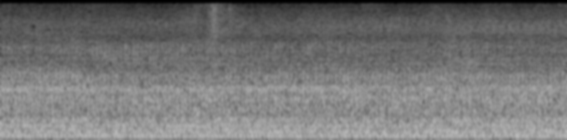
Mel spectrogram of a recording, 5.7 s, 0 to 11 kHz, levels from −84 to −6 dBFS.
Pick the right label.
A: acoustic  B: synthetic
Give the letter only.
A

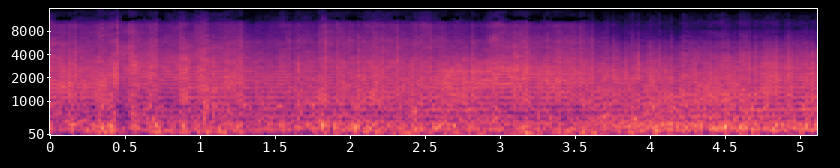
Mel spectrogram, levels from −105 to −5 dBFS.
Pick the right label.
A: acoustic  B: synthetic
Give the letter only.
B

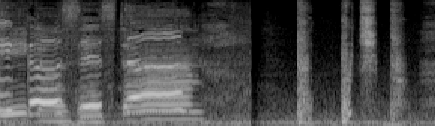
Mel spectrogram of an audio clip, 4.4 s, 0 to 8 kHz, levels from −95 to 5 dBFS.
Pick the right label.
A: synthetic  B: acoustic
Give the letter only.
B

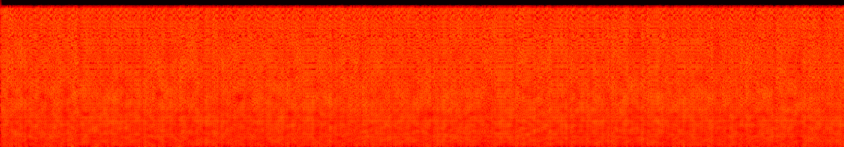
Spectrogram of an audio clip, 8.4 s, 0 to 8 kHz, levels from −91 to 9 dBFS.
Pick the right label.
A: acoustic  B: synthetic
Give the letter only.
B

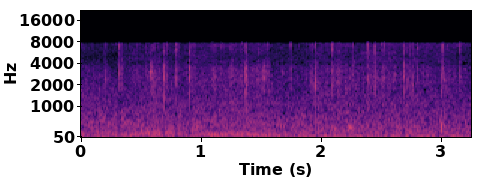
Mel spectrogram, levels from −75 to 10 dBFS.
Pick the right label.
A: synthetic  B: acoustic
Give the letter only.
B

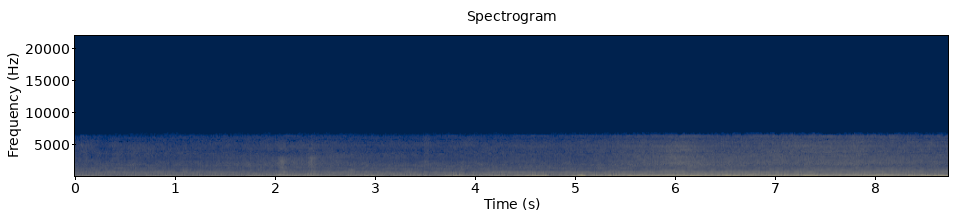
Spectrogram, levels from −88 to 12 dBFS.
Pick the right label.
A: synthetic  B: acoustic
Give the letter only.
A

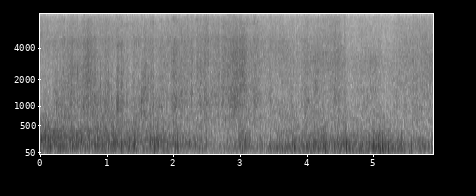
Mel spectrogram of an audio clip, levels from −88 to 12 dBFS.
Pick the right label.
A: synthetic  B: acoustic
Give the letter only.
B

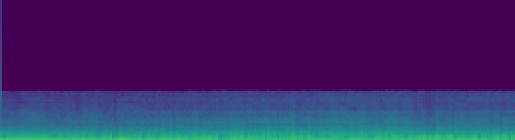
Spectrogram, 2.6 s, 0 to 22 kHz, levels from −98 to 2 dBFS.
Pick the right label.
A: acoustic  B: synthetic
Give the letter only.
B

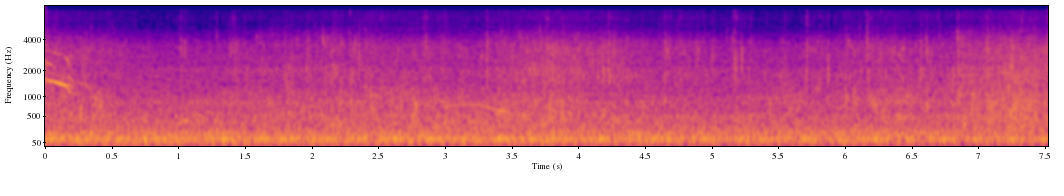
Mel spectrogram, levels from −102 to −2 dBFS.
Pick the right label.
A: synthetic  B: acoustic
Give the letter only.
B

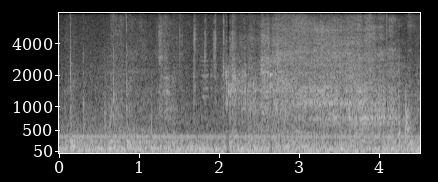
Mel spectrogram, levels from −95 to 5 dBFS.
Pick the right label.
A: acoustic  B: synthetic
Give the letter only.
A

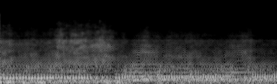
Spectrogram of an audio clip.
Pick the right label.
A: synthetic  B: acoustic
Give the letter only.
A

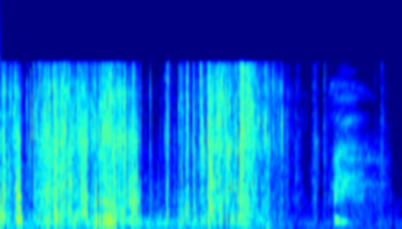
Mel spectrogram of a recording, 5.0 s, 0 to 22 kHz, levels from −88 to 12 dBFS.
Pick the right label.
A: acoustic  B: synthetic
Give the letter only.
A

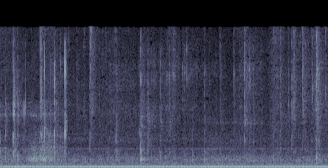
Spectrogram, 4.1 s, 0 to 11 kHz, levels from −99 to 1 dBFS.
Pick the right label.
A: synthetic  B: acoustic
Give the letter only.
B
